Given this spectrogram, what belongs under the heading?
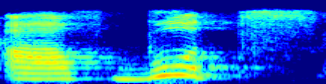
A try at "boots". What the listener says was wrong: Boots. Boots. Oh, pronounce the letter T.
